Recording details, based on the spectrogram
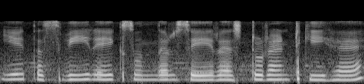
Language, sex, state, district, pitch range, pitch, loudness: Hindi, female, Haryana, Charkhi Dadri, 215-230 Hz, 220 Hz, -16 LUFS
